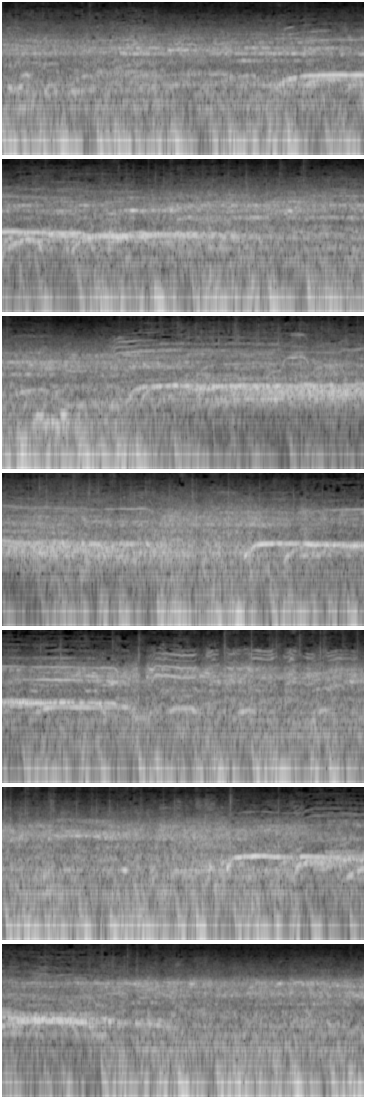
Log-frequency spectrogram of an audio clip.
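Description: A large crowd of schoolchildren cheering and shouting, with loud swells of high shouts several times.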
